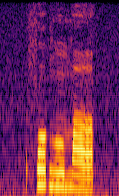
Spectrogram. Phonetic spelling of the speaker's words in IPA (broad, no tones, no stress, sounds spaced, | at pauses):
f ɔ ɡ ɔ̃ː m ɑ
